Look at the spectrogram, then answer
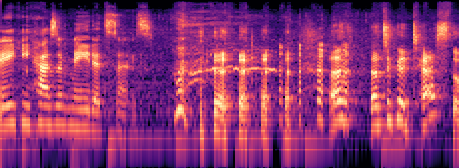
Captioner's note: laughing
